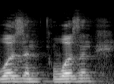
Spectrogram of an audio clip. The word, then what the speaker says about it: wasn't: आप T silent भी कर सकते हैं, wasn't. टी साइलेंट होगी अमेरिकन इंग्लिश में.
